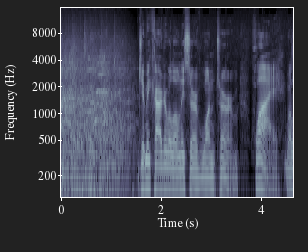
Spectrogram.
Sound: laughter

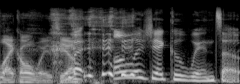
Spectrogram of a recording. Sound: laughs

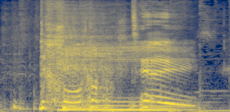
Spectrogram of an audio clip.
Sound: group oohing

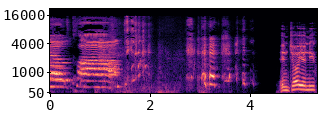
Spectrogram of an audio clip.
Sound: triplets laugh

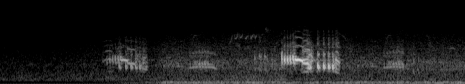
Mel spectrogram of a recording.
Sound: birds chirping

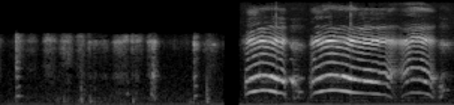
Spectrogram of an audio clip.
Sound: baby Crying

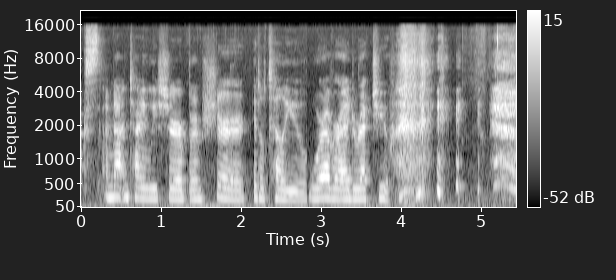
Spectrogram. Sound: laughs

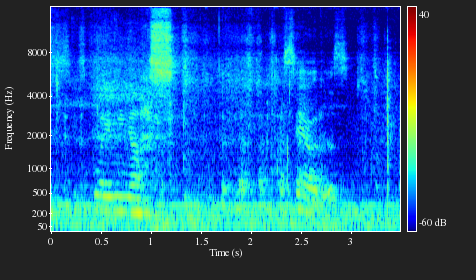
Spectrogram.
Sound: laughter

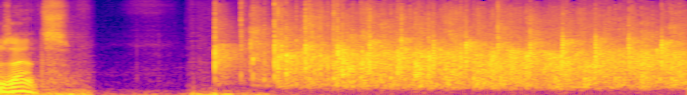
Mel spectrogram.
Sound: audience applauding

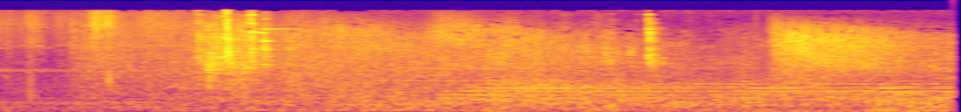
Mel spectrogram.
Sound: thunder

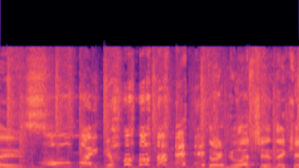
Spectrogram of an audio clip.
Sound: laughs

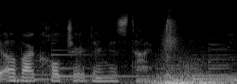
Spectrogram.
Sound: air swishes

